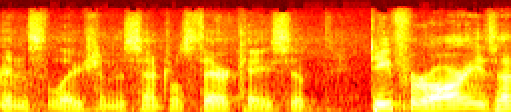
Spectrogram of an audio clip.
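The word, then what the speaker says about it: Deferrari: Here at the library, the newest art installation, the central staircase of De Ferrari, is that how you say it?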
